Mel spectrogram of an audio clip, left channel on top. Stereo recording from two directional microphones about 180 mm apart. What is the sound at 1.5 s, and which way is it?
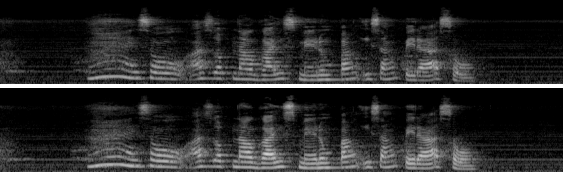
A woman's voice, 35° right (ahead or behind).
